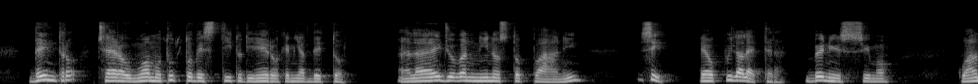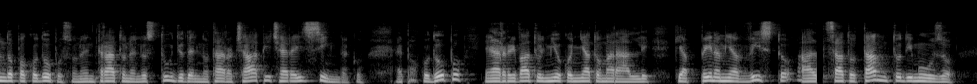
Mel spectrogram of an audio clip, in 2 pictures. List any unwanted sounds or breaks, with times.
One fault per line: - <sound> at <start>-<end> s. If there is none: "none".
- dropout at 17.9-18.0 s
